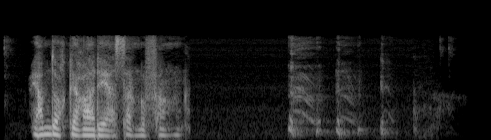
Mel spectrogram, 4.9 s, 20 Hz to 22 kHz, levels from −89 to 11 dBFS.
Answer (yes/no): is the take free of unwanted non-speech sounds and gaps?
no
